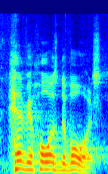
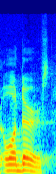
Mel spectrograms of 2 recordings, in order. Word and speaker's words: hors d'oeuvres: preparing for us these heavy horse divorce and then how you put that no that's that's that's stefan's pronunciation that's that's that's not the real but hors d'oeuvres uh before we go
